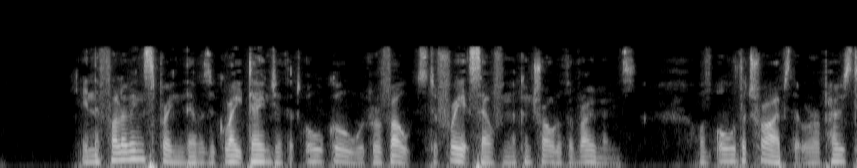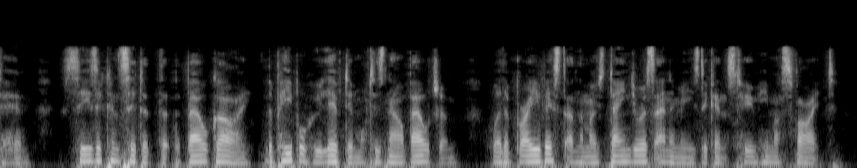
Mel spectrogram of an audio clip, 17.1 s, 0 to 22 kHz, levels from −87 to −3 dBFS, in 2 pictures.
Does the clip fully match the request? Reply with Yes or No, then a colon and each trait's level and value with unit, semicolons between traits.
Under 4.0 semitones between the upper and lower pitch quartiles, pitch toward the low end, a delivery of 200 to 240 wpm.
Yes: average, 2.8 semitones; low, 105 Hz; fast, 205 wpm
